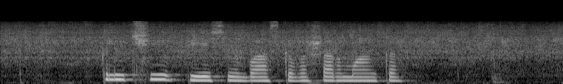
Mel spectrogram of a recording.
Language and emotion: Russian, neutral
